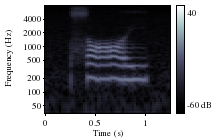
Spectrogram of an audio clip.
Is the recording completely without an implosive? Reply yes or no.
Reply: yes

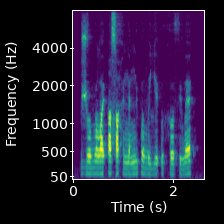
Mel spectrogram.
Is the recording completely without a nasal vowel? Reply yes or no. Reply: yes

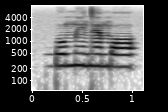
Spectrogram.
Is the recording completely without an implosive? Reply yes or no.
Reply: yes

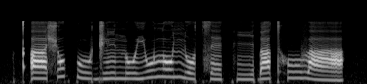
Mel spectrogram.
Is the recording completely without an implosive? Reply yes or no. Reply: no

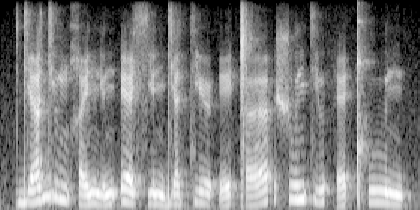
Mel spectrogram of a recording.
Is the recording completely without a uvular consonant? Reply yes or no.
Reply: no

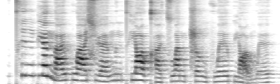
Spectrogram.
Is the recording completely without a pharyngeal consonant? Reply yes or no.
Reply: yes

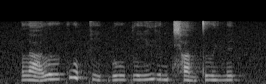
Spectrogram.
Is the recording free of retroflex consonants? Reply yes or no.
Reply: yes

